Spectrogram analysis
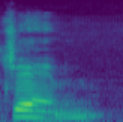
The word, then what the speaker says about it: gem: Look at the spelling of gem. Do you see we do not spell it with a J? It is spelled G-E-M, gem.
